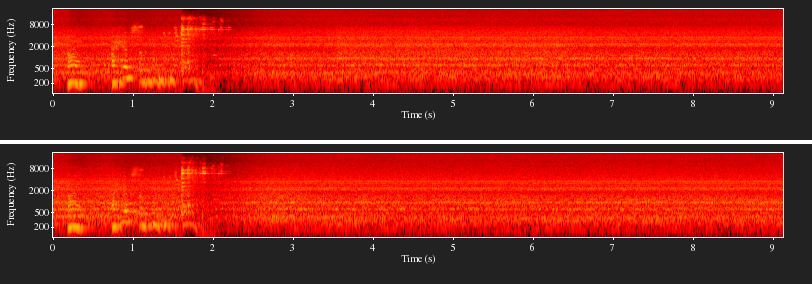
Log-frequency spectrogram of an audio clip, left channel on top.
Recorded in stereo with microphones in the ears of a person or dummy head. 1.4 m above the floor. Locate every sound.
0.2 s a woman speaking: 30° left (ahead or behind), 8.5 m
1.6 s breaking glass: centre (ahead or behind), 5.5 m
